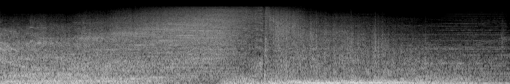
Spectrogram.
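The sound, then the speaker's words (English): Final Dragon attack in a video game battle, a loud, sustained booming blast with a deep explosive rumble that swells around the middle and tapers slightly at the end. “Foe Last Resort Protocol used Final Dragon.”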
